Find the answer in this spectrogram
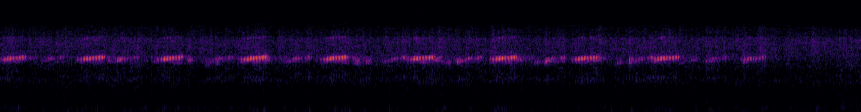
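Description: Night-time animal calls: a short call repeated about once a second, with softer calls between, stopping shortly before the end.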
